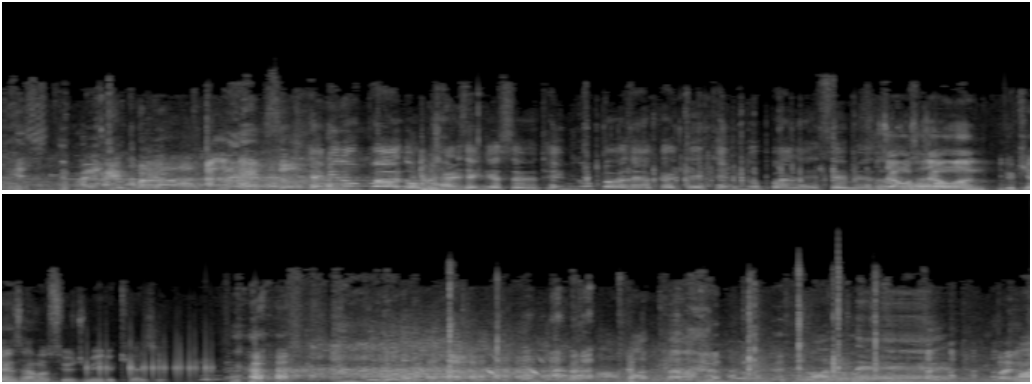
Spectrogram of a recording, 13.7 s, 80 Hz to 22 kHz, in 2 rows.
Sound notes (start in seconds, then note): 3.6 typing typing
